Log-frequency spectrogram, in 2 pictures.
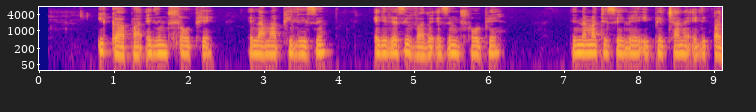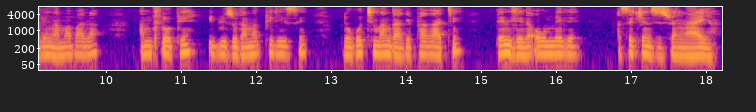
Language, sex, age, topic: North Ndebele, female, 25-35, health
